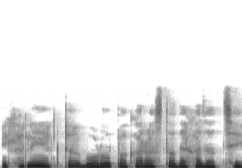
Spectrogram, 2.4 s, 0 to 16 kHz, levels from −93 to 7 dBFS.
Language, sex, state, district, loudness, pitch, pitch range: Bengali, female, West Bengal, Alipurduar, -11 LUFS, 230 Hz, 220-245 Hz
